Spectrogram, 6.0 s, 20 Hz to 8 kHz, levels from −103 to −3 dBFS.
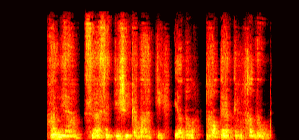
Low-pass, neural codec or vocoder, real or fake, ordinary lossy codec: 7.2 kHz; codec, 44.1 kHz, 1.7 kbps, Pupu-Codec; fake; AAC, 32 kbps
